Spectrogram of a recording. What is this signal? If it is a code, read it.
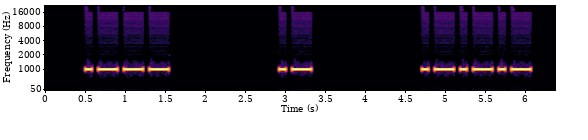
Morse code, heard as a keyed tone, about 15 wpm, spaced as for 5 wpm, 1000 Hz. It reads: JA.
